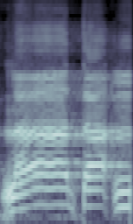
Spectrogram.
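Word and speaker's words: لَا تَأْمَنَّا: Jadi ketika kita membaca la ta'manna, ketika kita gunnah, bibir kita sambil monyong.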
